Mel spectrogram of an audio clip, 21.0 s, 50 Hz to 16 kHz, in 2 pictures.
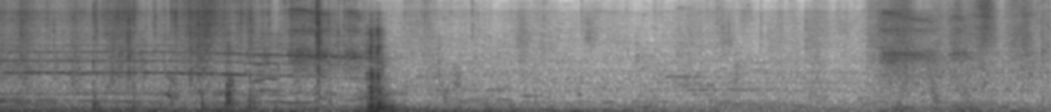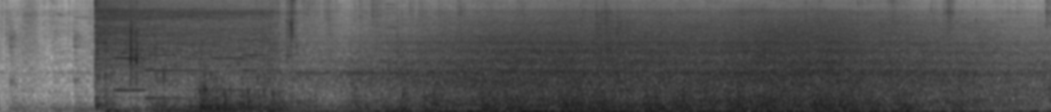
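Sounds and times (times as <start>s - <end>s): electric train rumbling on rails: 0.0s - 21.0s.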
